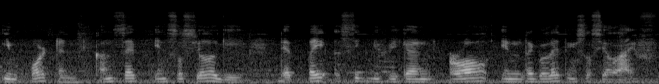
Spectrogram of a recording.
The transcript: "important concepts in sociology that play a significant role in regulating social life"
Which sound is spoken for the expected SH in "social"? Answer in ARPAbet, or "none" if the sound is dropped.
S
